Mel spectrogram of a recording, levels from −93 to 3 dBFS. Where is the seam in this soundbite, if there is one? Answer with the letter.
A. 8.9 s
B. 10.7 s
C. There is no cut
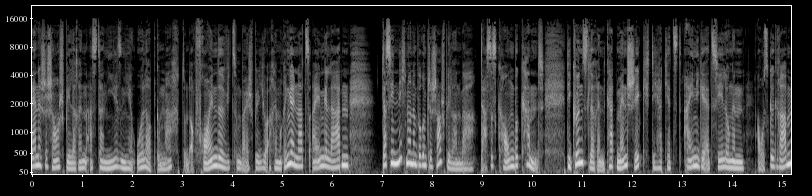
A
